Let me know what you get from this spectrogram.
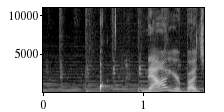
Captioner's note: pop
